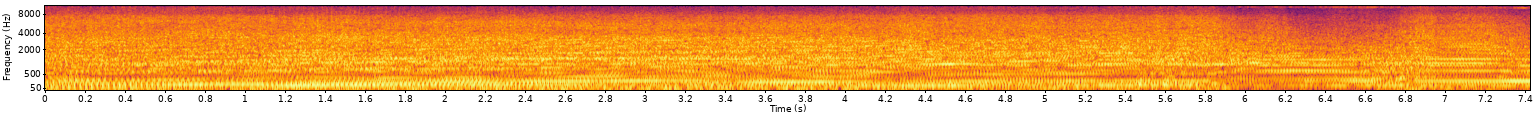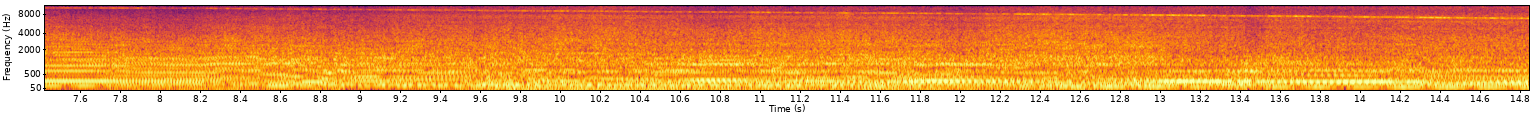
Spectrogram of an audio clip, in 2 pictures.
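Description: Whipple-supercharged 5.0 L V8 of a 2024 Mustang GT running loud on a chassis dyno, a steady engine note with a brief dip about six seconds in. A thin high whine slides slowly downward through the second half.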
